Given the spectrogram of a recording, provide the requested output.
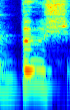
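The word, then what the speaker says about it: Boushh: we have Princess Leia in either boosh Bausch or Bosch disguise depending on which way you want to pronounce it and she is represented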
